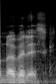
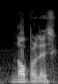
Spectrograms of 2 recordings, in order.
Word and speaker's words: Nobelisk: by taking out the Nobelisk. Or Nobilisk, depending on who you are and how you're pronouncing things. Nobilisk sounds a bit posh. Nobelisk sounds right.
